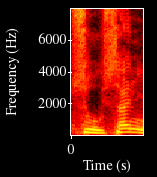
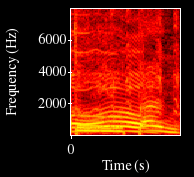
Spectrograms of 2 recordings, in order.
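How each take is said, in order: First: The name begins with an s sound. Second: The name begins with a t sound. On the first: "yung Susan" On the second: "letter T yung ginagawa ko dyan kasi bulol ako sa S"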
